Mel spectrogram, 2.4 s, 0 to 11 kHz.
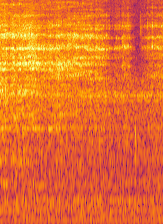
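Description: Sword blade drawn along a wet 1000-grit whetstone with light pressure: a steady scraping of steel on stone.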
